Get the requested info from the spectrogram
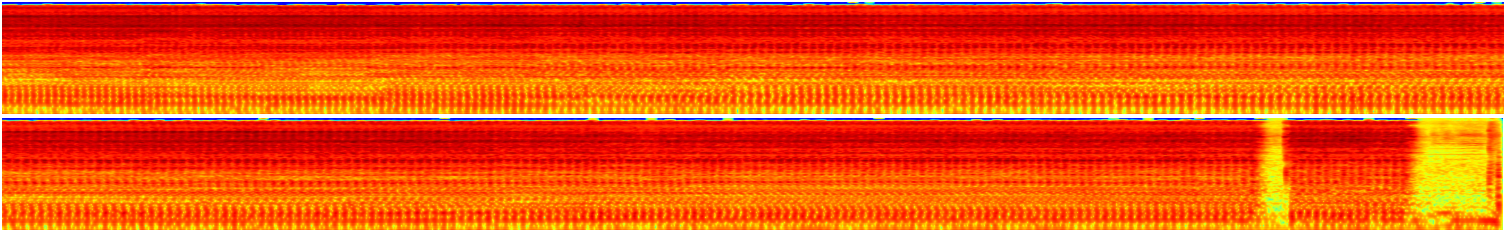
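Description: A body-straightening rig's pump runs loudly with a fast, steady chatter as it pulls out the crumpled rear of a car body. It drops out for a moment near the end, then stops.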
